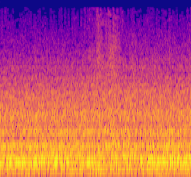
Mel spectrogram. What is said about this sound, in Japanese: スクイコ戦の帰りになります。運転してます。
